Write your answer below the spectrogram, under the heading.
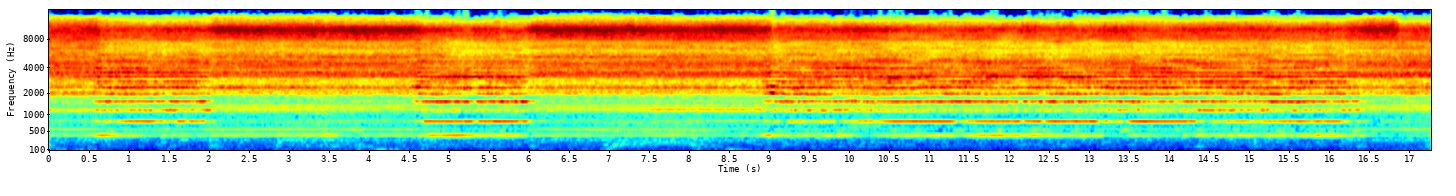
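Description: Spindle of a homemade wooden-framed CNC router running at speed while a cone-shaped bit carves a groove into white-faced board, over the steady hiss of a vacuum hose sucking up the chips. A steady high whine comes and goes in stretches of a few seconds.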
